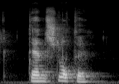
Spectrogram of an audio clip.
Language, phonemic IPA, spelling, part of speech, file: Dutch, /tɛnˈslɔtə/, tenslotte, adverb, Nl-tenslotte.ogg
- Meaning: in the end, finally, in conclusion, after all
